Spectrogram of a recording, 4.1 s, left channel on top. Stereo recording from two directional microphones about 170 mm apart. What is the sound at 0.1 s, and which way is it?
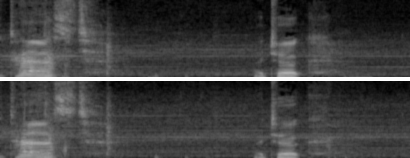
Speech, 20° left (ahead or behind).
